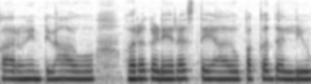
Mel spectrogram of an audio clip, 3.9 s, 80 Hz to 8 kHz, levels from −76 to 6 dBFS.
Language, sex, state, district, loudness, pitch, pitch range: Kannada, female, Karnataka, Bidar, -15 LUFS, 215 Hz, 215-225 Hz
